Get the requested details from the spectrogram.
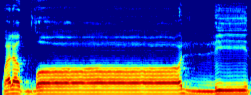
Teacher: le type de prolongation qui est là, le type de mad qui est là, il équivaut à 6 temps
